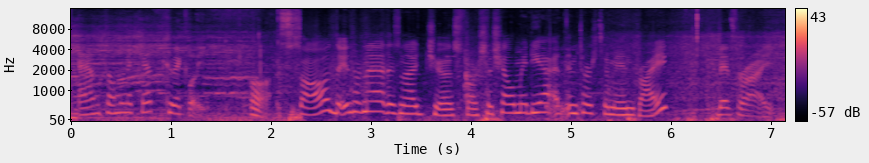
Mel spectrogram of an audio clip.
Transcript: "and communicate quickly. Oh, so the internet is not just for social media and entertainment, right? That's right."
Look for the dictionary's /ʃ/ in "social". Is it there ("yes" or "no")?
yes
